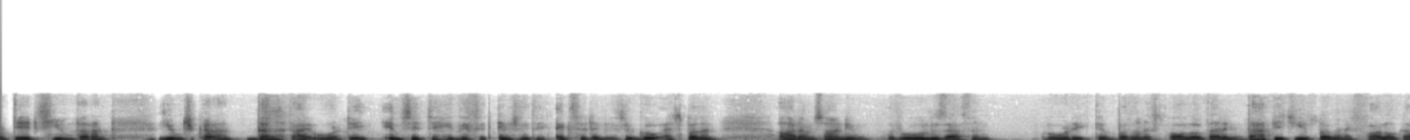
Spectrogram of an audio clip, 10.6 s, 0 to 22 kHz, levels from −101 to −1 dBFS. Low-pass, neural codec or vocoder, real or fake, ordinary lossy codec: none; codec, 16 kHz, 1.1 kbps, Voila-Tokenizer; fake; none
